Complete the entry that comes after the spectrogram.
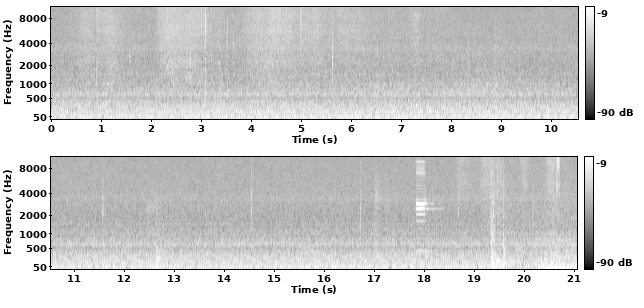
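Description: Car engine idling, a steady low hum heard from inside the cabin. About eighteen seconds in there is a short high beep, and a second later a single thump.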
